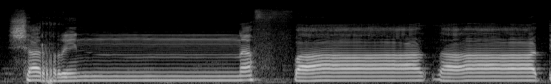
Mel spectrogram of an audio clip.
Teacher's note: یہاں پہ نون مشدد کا غنہ ہوگا. شین را سے، را نون سے، نون دوبارہ پھر فا سے.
